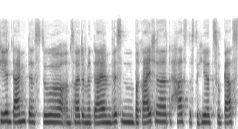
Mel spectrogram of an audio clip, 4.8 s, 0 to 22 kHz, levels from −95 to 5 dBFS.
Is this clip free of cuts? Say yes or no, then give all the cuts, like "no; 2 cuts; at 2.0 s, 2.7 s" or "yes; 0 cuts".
yes; 0 cuts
